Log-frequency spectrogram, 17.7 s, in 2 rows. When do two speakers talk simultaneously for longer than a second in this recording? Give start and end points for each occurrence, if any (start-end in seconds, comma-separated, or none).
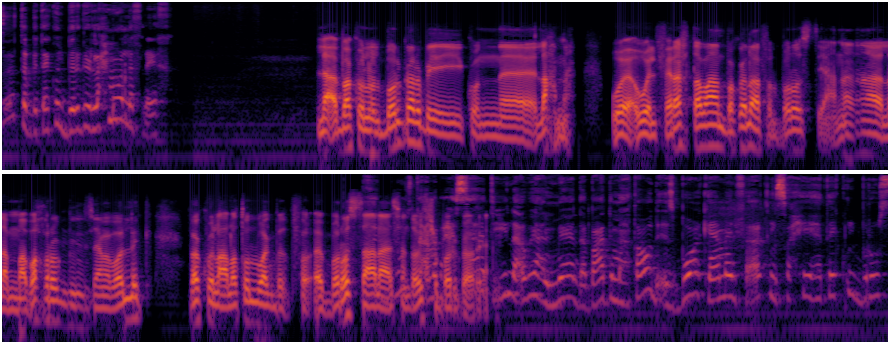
12.4-13.9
